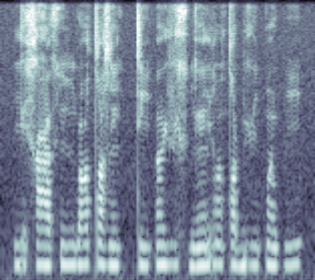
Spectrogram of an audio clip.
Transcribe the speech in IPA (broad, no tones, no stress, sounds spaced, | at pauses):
j e x ʕ ɐ x ĩ ŋ u y̯ tˤ ɵ z ĩ tː i ʔ ɐ̃ y̯ vʲ ɨ x ɡ ẽ r ĩ tˤ ɨ bʲ ʉ i̯ p ɐ̃ u̯ p i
